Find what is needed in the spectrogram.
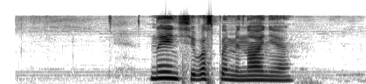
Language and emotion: Russian, sad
